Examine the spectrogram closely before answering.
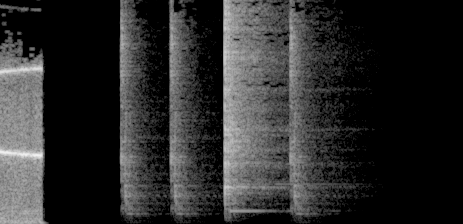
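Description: A game menu beeps softly a few times.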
